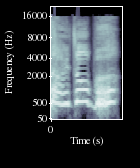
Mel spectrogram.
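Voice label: Voice heal, Japanese; ciel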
